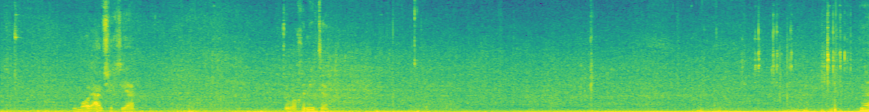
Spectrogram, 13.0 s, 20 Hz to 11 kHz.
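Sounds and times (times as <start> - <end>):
boat engine humming: 0.0 - 13.0
wind and water rushing: 0.0 - 13.0.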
